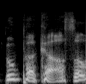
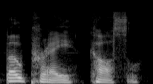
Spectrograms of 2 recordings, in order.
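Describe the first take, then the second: First: The name sounds like 'Bupa', two syllables. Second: The name sounds like 'Beaupre', French-style. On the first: It sounds like a private health company. "it just makes me think of the private health" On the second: It follows the old Norman name. "every single YouTuber ... calls it Beaupre Castle"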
